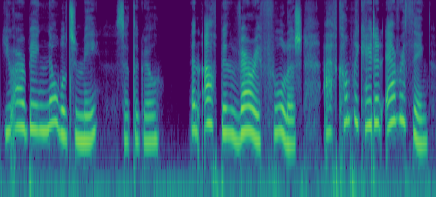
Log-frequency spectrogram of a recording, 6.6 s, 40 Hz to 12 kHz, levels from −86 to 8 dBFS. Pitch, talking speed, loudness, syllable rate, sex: 265 Hz, 155 wpm, -18 LUFS, 5.4 syllables/s, female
